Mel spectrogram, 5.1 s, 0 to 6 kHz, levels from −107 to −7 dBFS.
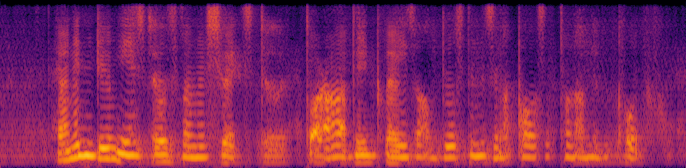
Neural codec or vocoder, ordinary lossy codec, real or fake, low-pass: codec, 16 kHz, 0.5 kbps, FreqCodec, smaller model; none; fake; 5.4 kHz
